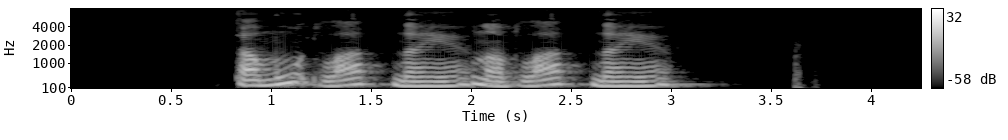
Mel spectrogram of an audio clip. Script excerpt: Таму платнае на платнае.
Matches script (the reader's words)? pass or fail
pass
